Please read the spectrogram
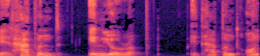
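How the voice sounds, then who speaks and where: Speaking with an English accent, a man uses a fairly high pitch. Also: quiet background. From England. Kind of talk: radio interview. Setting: studio.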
